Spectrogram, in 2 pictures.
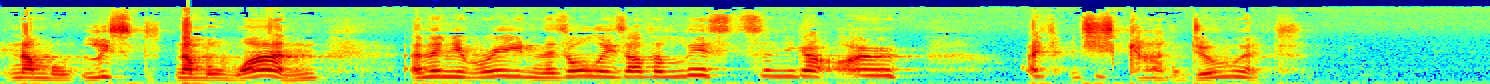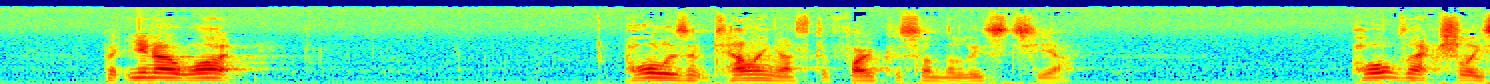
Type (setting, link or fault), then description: setting, large echoing room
